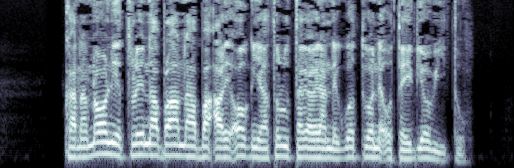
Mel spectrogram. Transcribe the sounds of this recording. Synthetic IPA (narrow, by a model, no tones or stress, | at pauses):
kananɔniɛtoɾenabaɾanabaʔaɾeʔɔɡiɲatoɾutaɣɛweɾaneɣwɔtwɔnɛotɛiðiɔwiːto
